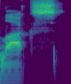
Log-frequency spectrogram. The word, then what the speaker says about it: Lux: So yeah, my name is Matthew Lux. That's a very American way of pronouncing that last name.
